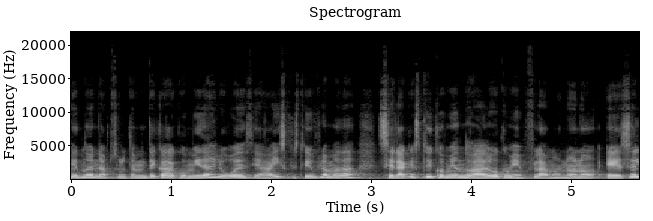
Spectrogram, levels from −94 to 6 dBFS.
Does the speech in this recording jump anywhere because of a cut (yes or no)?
no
